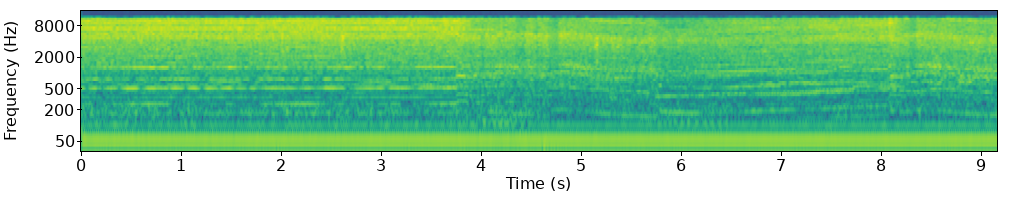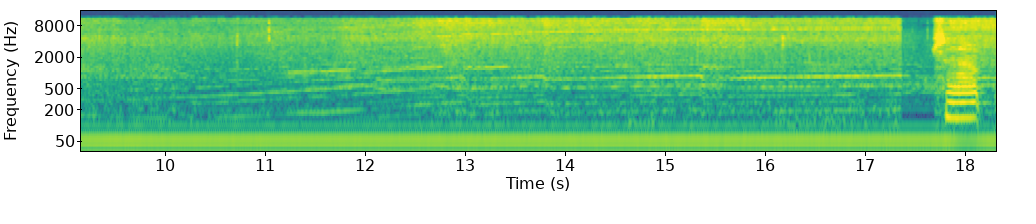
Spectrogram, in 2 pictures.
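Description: F1 2021 race cars on track, one using DRS to overtake a McLaren, engines climbing and falling in pitch through gear changes as several cars run close together, steady and loud throughout.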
